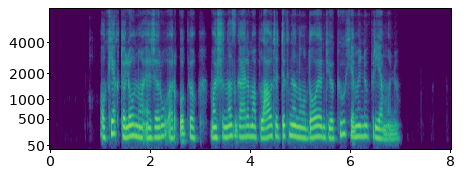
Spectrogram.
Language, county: Lithuanian, Panevėžys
